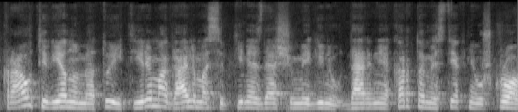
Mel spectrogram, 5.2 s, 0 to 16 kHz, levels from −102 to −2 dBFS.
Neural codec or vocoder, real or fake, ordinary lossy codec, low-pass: codec, 44.1 kHz, 7.8 kbps, DAC; fake; AAC, 48 kbps; 14.4 kHz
